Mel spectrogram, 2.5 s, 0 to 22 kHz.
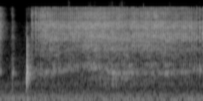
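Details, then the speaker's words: Vintage Garcia Cardinal 754 fishing reel after anti-reverse repair: light rapid gritty clicking and whirring as the reel turns; gear growl from slop in the pinion/rotor shaft and handle shaft. "It's got a little slop there in the pinion shaft, rotor shaft. Got a little slop in the handle shaft, so all that slop combined is causing that growl."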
